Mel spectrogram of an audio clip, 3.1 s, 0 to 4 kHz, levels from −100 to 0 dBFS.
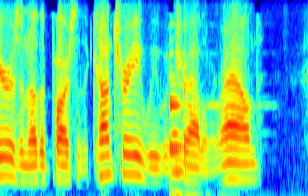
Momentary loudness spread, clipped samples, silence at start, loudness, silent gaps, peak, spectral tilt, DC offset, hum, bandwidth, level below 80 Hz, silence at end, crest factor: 5 LU; under 0.1%; 0 s; -20 LUFS; none; -2 dBFS; -9.5 dB/octave; under 0.1%; none; 4 kHz; -64 dBFS; 0.5 s; 18 dB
